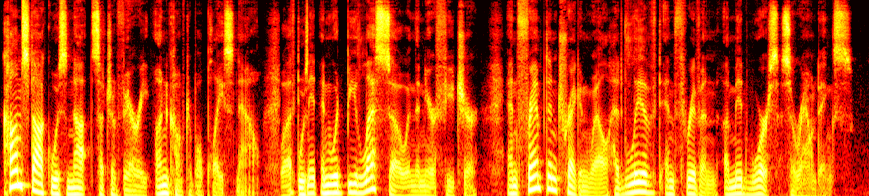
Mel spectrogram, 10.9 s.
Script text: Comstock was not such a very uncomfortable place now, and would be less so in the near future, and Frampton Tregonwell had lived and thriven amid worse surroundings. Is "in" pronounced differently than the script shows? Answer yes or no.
no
